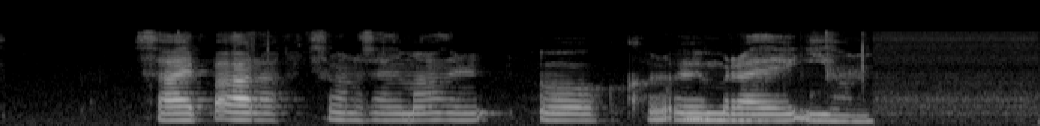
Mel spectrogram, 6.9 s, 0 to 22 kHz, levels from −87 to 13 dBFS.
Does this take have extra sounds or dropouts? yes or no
no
